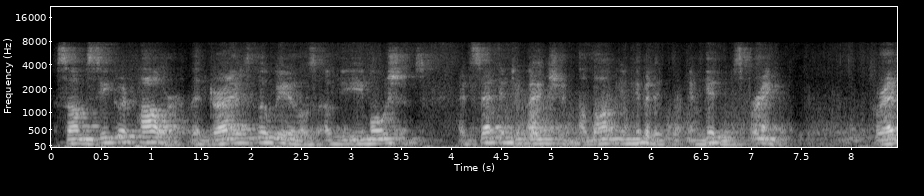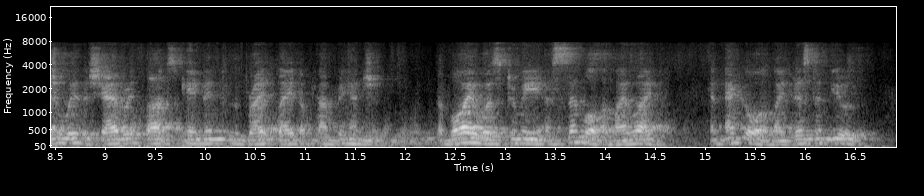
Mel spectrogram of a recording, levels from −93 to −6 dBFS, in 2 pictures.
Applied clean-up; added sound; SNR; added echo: neural separator model SepFormer DNS4.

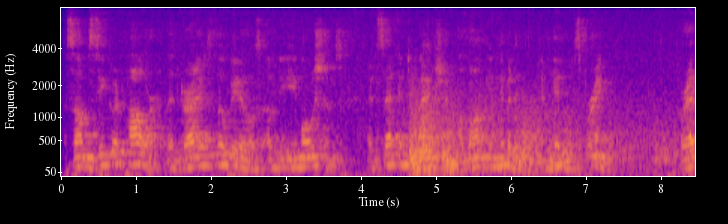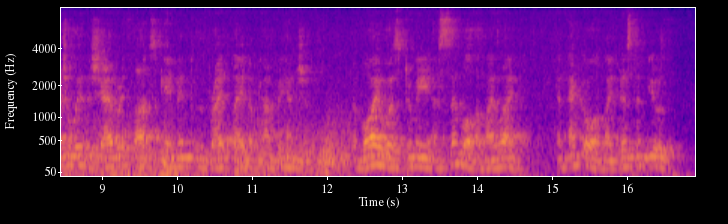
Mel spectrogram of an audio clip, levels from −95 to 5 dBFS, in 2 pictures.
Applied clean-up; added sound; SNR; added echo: none; Thunder / Rain; 6 dB; reverberation time 0.6 s.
